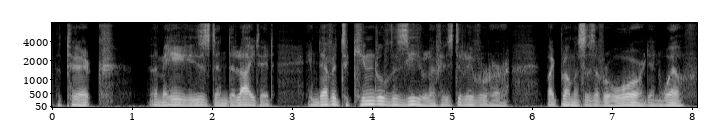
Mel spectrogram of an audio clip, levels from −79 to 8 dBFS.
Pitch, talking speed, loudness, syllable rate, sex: 95 Hz, 140 wpm, -17 LUFS, 5.0 syllables/s, male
